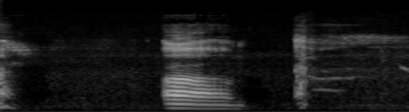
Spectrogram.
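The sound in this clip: Someone clears their throat with a short, voiced, raspy burst followed by a quicker, lighter one, each standing alone against near silence.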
